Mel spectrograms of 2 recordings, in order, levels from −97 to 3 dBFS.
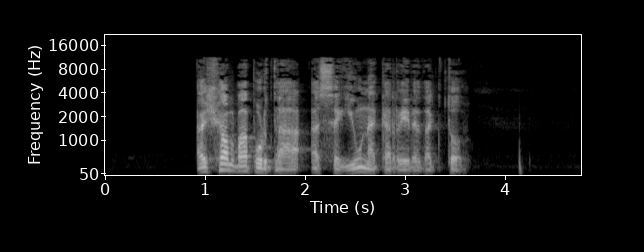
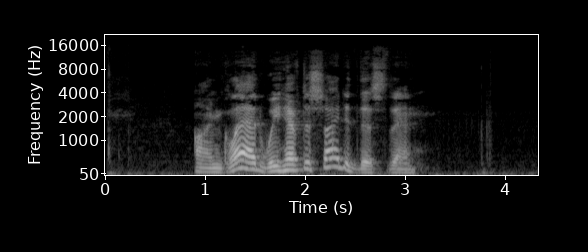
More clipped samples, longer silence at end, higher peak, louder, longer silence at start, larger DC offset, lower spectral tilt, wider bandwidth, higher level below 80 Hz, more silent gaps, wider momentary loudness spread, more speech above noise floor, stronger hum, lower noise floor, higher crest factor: neither; about the same, 1.2 s vs 1.2 s; first, -10 dBFS vs -18 dBFS; first, -31 LUFS vs -34 LUFS; about the same, 0.95 s vs 0.9 s; neither; second, -2.5 dB/octave vs -5.5 dB/octave; second, 11.5 kHz vs 15 kHz; second, -78 dBFS vs -66 dBFS; neither; second, 10 LU vs 14 LU; first, 58 dB vs 38 dB; neither; first, -89 dBFS vs -71 dBFS; first, 24 dB vs 18 dB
